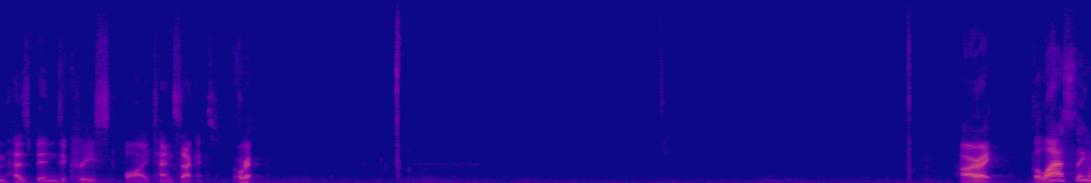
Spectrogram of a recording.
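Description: A man speaks calmly into a microphone in a large hall, with pauses between phrases.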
